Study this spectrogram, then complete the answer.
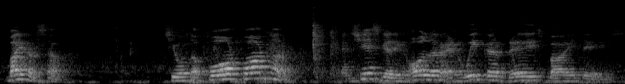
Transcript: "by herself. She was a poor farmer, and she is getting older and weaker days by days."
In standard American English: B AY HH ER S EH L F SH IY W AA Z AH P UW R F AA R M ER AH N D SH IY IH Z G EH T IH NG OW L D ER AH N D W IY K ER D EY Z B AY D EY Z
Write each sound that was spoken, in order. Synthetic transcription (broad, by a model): B AY HH ER S EH L F SH IY W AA S AH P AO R F AA R M ER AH N SH IY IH S G EH T IH NG OW L D ER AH N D W IY K ER D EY S B AY D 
